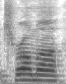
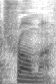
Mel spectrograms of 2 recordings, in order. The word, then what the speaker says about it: Troma: it's technically only uh i kept mispronouncing the word in the interview uh distributed by troma there we go that's what it sounds like to me so it's it's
